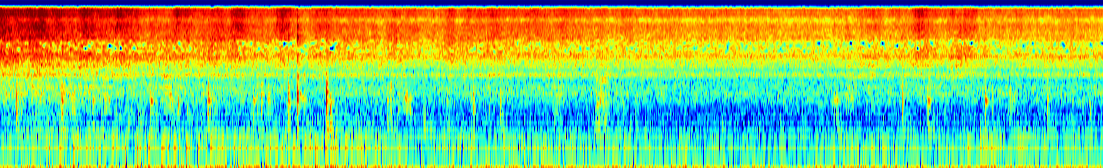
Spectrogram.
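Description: A metal spatula scrapes and clicks against a wok.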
